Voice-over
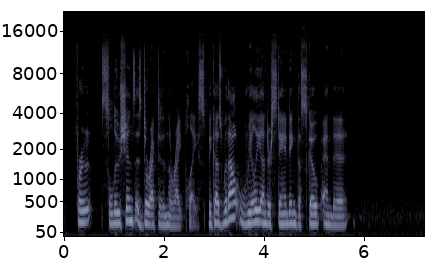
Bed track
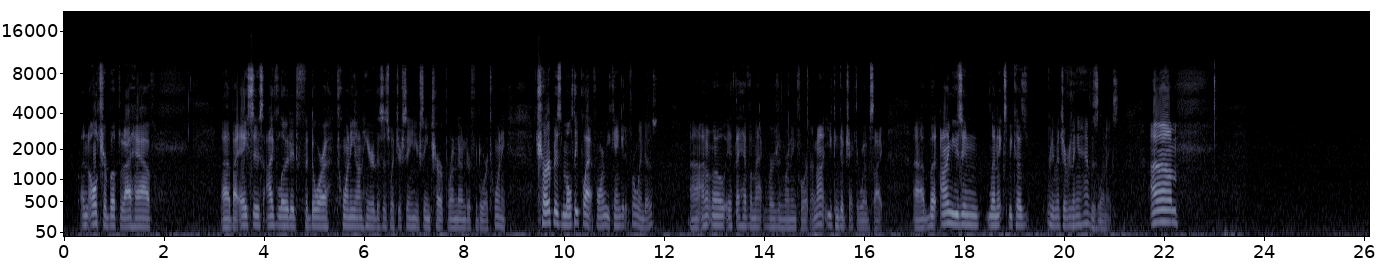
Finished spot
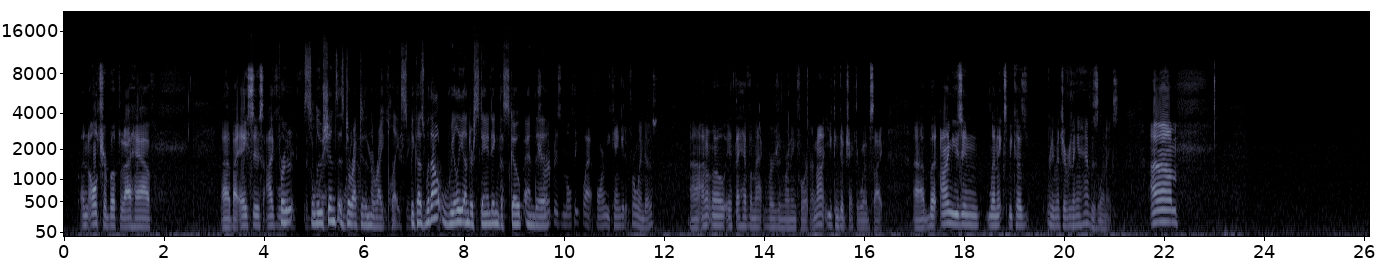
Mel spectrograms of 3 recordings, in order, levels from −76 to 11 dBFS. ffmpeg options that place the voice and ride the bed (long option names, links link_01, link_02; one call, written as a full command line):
ffmpeg -i stem1.wav -i stem2.wav -filter_complex "[0:a]adelay=4050,volume=-4dB[link_01];[1:a]volume=14.5dB,afade=type=out:start_time=4.05:duration=0.49:silence=0.158489,afade=type=in:start_time=10.35:duration=1.21:silence=0.158489[link_02];[link_01][link_02]amix=inputs=2:normalize=0" out.wav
